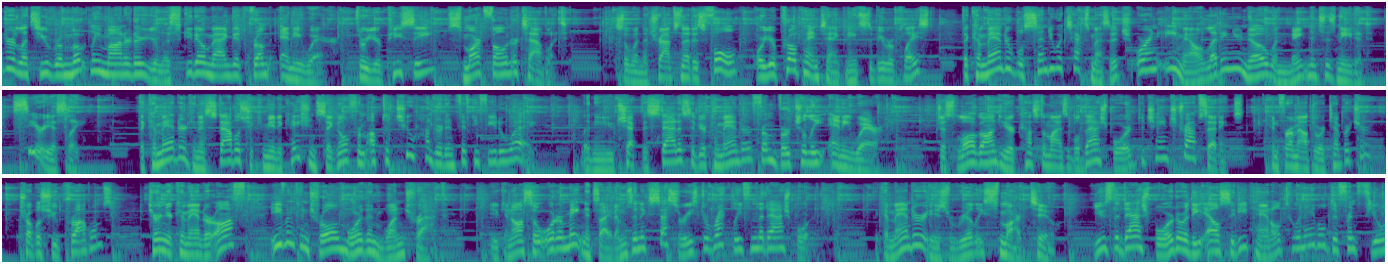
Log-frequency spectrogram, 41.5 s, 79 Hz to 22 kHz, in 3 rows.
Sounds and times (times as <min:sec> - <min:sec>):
Speech: 0:00.0 - 0:35.8, 0:36.4 - 0:41.5
Music: 0:00.0 - 0:41.5.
